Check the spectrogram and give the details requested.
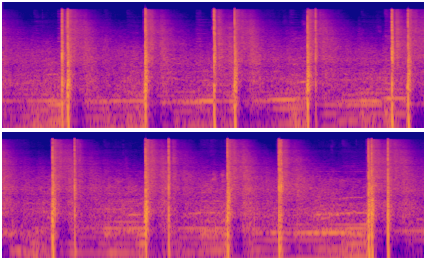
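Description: Aerial fireworks going off in quick succession: about fifteen sharp bangs at irregular gaps of roughly half a second to a second, each trailing off with a short echo.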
